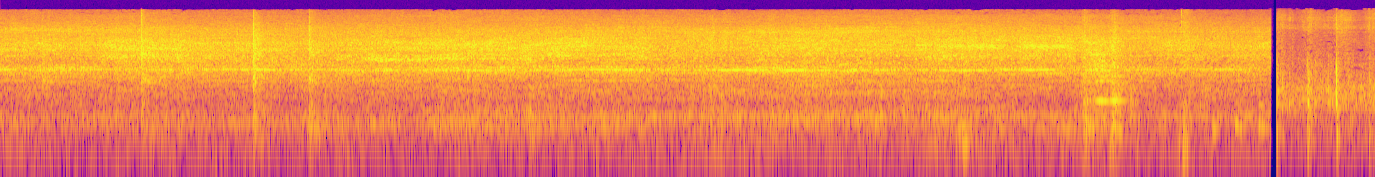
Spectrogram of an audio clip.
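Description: A robot vacuum hums steadily.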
